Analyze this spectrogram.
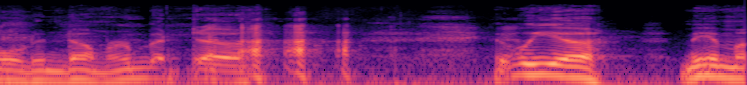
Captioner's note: laughing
